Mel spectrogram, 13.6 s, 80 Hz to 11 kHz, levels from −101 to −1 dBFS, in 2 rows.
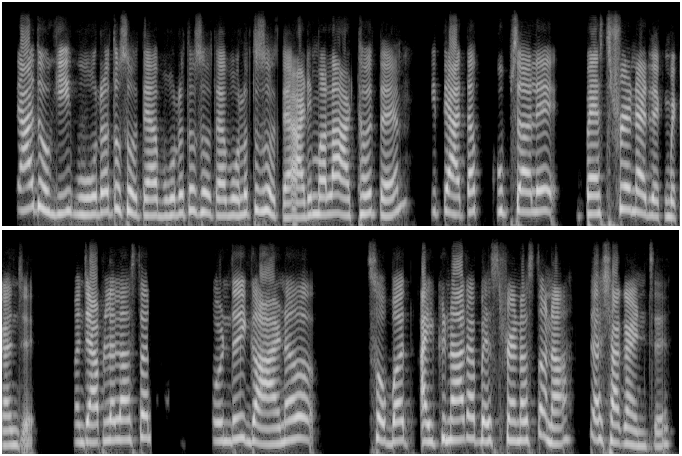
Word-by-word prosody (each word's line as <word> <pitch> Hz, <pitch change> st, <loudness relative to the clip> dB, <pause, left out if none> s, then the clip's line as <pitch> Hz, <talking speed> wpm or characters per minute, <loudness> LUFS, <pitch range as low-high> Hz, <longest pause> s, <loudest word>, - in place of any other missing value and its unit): त्या 320 Hz, +2 st, +3 dB
दोघी 290 Hz, -4 st, +1 dB
बोलतच 280 Hz, +6 st, 0 dB
होत्या, 240 Hz, -4 st, +1 dB
बोलतच 270 Hz, +6 st, -2 dB
होत्या, 245 Hz, -4 st, 0 dB
बोलतच 265 Hz, +6 st, -1 dB
होत्या 235 Hz, -8 st, +1 dB
आणि 210 Hz, +3 st, +2 dB
मला 255 Hz, +2 st, +3 dB
आठवतंय, 255 Hz, 0 st, -1 dB, 0.3 s
की 285 Hz, -, -11 dB
ते 300 Hz, -, +2 dB
आता 260 Hz, +2 st, +2 dB, 0.2 s
खूप 295 Hz, -2 st, -6 dB
सारे 295 Hz, 0 st, +2 dB, 0.4 s
बेस्ट 260 Hz, 0 st, +2 dB
फ्रेंड 325 Hz, -3 st, +2 dB
आहेत 260 Hz, -4 st, +2 dB
एकमेकांचे. 215 Hz, -1 st, -2 dB, 0.5 s
म्हणजे 260 Hz, +1 st, +1 dB
आपल्याला 280 Hz, +3 st, +2 dB
असतं 290 Hz, +3 st, -1 dB
ना, 435 Hz, 0 st, -45 dB, 0.4 s
कोणतरी 275 Hz, +3 st, 0 dB
गाणं 270 Hz, +7 st, +2 dB, 0.6 s
सोबत 275 Hz, -2 st, +1 dB, 0.2 s
ऐकणारा 285 Hz, +4 st, +2 dB
बेस्ट 275 Hz, -1 st, 0 dB
फ्रेंड 275 Hz, -2 st, +2 dB
असतो 340 Hz, +5 st, -1 dB
ना, 230 Hz, 0 st, +1 dB, 0.3 s
तश्या 275 Hz, -2 st, +2 dB
काइंडचे. 205 Hz, -3 st, -2 dB
270 Hz, 150 wpm, -23 LUFS, 240-290 Hz, 0.6 s, त्या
